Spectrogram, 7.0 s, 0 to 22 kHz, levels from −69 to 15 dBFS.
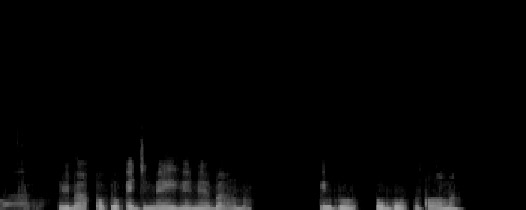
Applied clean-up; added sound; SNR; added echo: neural mask model RNNoise.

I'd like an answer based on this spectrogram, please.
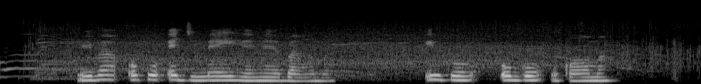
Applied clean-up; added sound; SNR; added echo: none; Applause / Crowd / Cheering; 17 dB; none.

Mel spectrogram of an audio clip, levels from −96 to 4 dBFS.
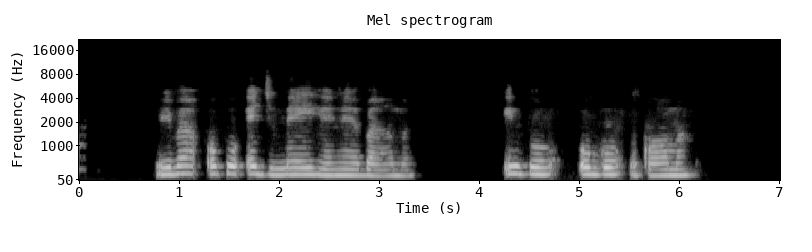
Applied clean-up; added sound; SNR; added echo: neural mask model Resemble Enhance denoiser.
